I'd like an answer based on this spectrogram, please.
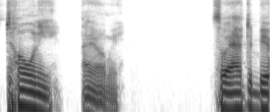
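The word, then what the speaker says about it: Tony Iommi: what we're talking about is tony naomi it's not tommy i'm not trying to be a dick but we can't be saying the guy's name wrong let me say tony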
